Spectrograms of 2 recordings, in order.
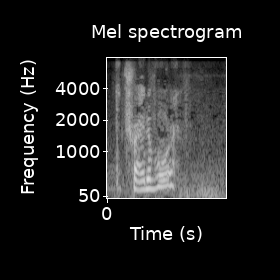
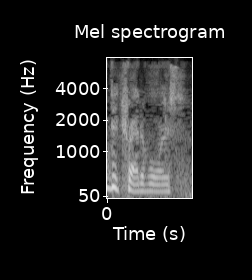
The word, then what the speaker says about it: Detritivore: Detritivores? Detritivore? Is that how you say it? I think it's Detritivore. Detritivore, yeah. Detritus.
